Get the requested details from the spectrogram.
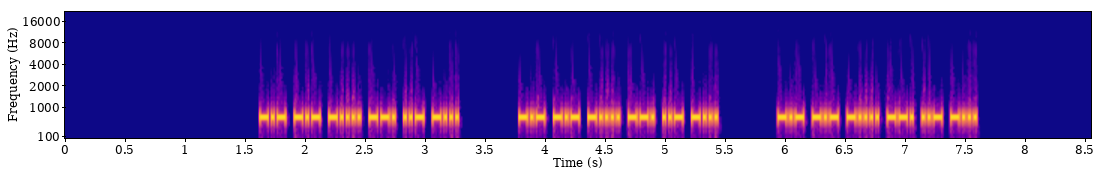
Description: Morse code, heard as a keyed tone, about 51 wpm, 700 Hz. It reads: KK6GUB KK6GUB KK6GUB
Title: USA Call Signs - 6 Characters - Repeated 3x - 50wpm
